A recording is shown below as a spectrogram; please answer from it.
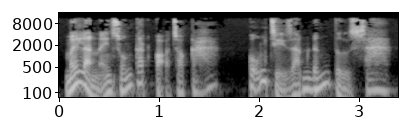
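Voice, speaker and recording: Lively storyteller man. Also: mid-range voice, normal speed, breathy edge, no room sound, studio quality. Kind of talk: ghost story narration.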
